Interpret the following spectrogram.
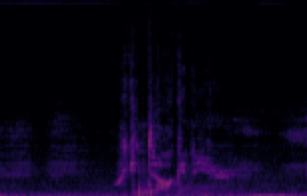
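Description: A faint whispered voice, about a second in, over a low background hum.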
